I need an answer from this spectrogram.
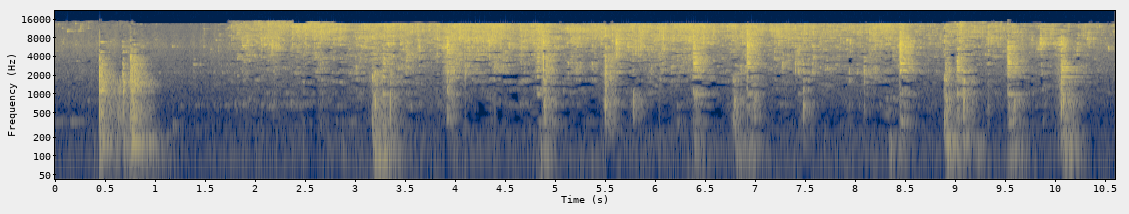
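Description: Chopped onion and green pepper sizzling in oil in a stainless steel pot, with a wooden spoon stirring and scraping against the pot in irregular knocks. The steady hiss of frying sets in about two seconds in.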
